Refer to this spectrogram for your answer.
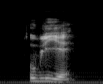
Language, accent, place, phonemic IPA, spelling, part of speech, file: French, France, Lyon, /u.bli.je/, oubliai, verb, LL-Q150 (fra)-oubliai.wav
- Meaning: first-person singular past historic of oublier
